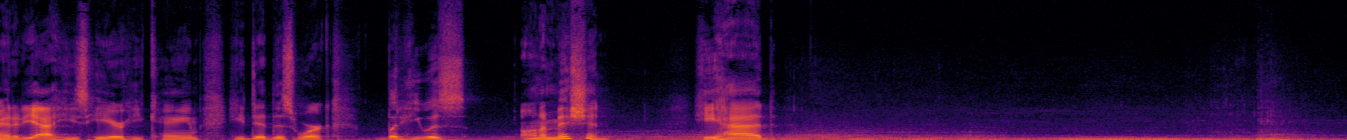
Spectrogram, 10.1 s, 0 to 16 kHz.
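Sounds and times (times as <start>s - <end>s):
speech: 0.0s - 6.0s
Harley-Davidson motorcycle engine rumbling as it passes by outside: 3.4s - 10.0s.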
